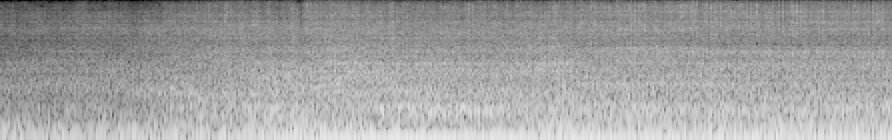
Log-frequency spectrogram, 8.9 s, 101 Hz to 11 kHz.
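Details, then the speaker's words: 2016 Freightliner Cascadia diesel, after fixing a no-power/no-start with batteries reading 13.4–13.5 V: deep, steady idle rumble with an even beat and no misses or knocks; normal idle. "let's see if it's going to start we switch it to the on position all right we can hear okay I had this already on but it's working all right so that was the problem"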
